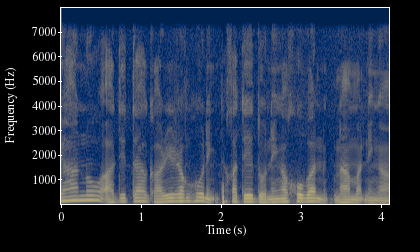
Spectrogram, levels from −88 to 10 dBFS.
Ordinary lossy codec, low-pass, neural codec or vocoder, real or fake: none; 7.2 kHz; none; real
